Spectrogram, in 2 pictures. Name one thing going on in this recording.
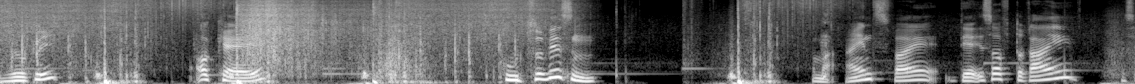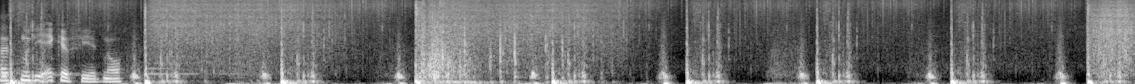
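A stone axe strikes rock with repeated sharp knocks.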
